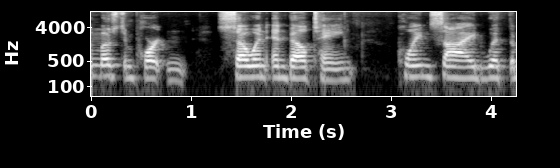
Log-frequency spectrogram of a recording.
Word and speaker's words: Samhain: Samhain, though the vast majority of witches mispronounce it. It's spelled Samhain or Samhain or whatever, but it's Samhain.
